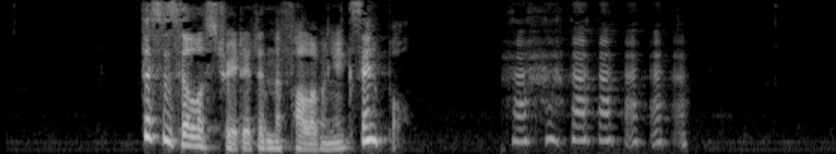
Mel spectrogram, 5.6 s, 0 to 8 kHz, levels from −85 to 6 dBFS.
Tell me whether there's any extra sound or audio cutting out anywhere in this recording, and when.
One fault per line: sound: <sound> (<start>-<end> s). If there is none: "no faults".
sound: laugh (3.3-4.6 s)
